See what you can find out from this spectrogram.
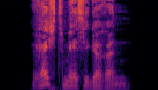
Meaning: inflection of rechtmäßig: 1. strong genitive masculine/neuter singular comparative degree 2. weak/mixed genitive/dative all-gender singular comparative degree
- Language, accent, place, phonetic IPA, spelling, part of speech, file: German, Germany, Berlin, [ˈʁɛçtˌmɛːsɪɡəʁən], rechtmäßigeren, adjective, De-rechtmäßigeren.ogg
